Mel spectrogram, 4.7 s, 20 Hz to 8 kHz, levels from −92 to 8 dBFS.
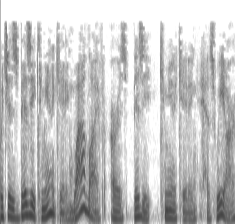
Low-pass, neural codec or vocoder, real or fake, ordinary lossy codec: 7.2 kHz; codec, 16 kHz, 16 kbps, FunCodec, trained on Chinese and English, 50 frames a second; fake; MP3, 24 kbps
